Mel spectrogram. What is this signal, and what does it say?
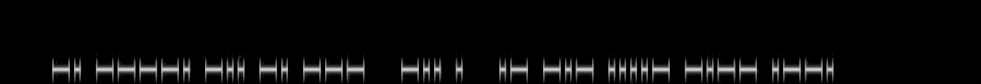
Morse code, heard as a keyed tone, about 22 wpm, 700 Hz. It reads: N9DNO DE AK4YP
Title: USA Callsign DE Callsign - 5 Characters - 22wpm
